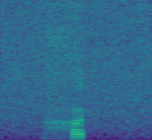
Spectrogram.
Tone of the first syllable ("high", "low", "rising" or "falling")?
high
